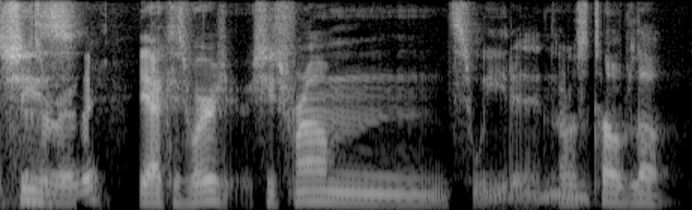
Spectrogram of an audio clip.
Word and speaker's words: Tove Lo: yeah, because how do you pronounce her name? Like Tova Lu? Tove Tove Lo.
